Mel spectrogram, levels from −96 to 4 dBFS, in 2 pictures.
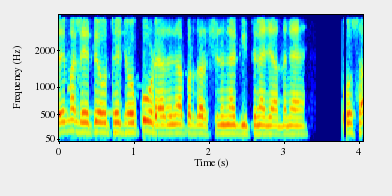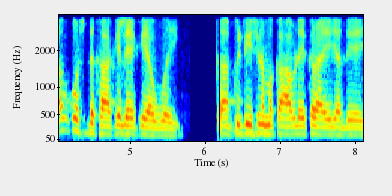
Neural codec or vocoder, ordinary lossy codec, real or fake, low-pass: none; none; real; 3.6 kHz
